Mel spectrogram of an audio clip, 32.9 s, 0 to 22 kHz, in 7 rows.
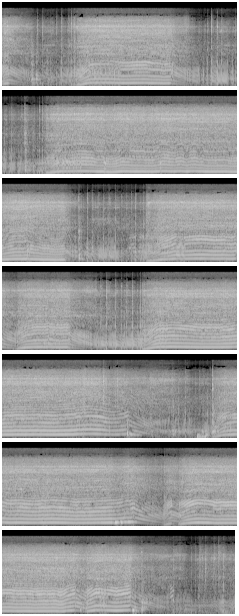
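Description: Stihl MS 201 two-stroke chainsaw cutting through a rigged limb in a series of full-throttle bursts of one to four seconds. Its pitch sags under load in the cut and falls away between bursts.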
